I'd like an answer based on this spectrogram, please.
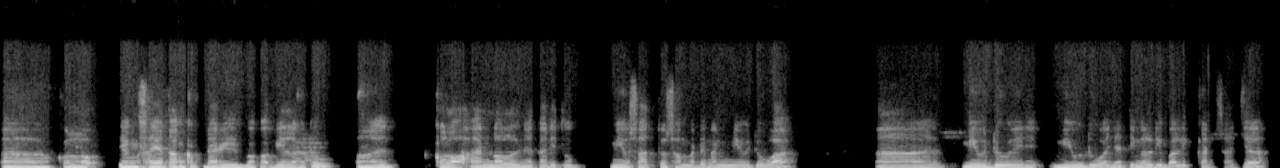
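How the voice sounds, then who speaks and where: A phone-like recording of a young adult student answering a lecturer. The delivery is flat and hesitant, with a deferential manner. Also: medium pitch, measured pace. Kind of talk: answering a question in class. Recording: narrow phone-like call audio.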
